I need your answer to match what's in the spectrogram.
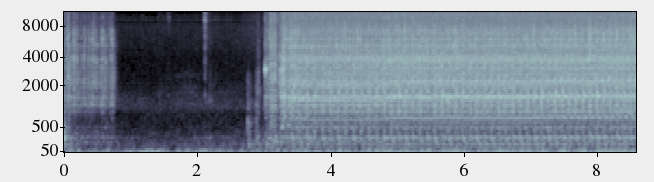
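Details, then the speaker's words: Elna Club Computer 500, Swiss-made electronic sewing machine, probably 1980s, in for service (bobbin tension, top thread looping); stretch switch turned off so no double tapping, spins up to a quick even whirr, runs free and healthy. "turned off the stretch switch now which is why it isn't making that double tapping noise running it all up make sure it's free it's working"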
